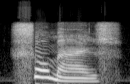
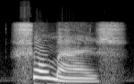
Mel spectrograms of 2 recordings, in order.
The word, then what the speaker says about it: chômage: So we have O with our accent circumflexe, which is pronounced O, the letter A, which is pronounced A, and again our silent mute E at the end, giving us chômage.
